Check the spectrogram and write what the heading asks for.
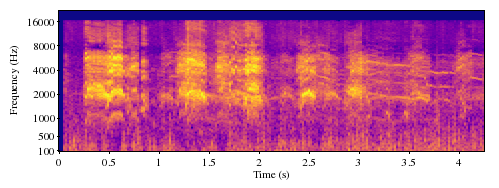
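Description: A flock of black-headed gulls calling: a quick series of harsh cries, one after another, over a steady low rumble.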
